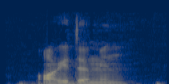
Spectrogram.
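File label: "ойдӧмин", Komi, male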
